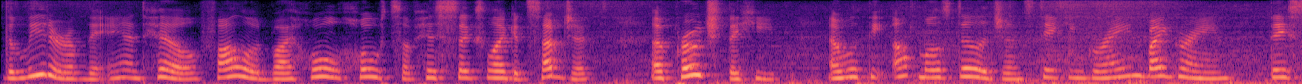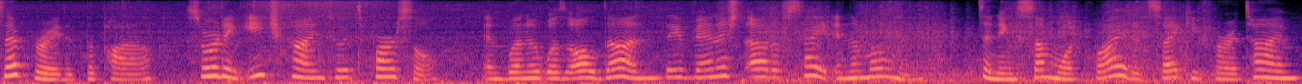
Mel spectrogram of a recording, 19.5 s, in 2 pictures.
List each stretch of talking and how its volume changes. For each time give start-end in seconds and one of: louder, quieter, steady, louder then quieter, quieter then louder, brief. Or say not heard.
0.0-19.4 steady.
